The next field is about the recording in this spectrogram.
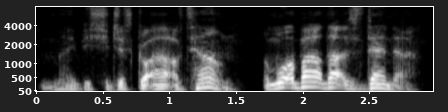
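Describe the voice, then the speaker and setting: A stubborn young investigator in a video game. His voice is slightly rough and moves freely up and down as he probes with earnest, plain-spoken questions. The sound is dry and close, with no room around it. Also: medium pitch, big pitch swings, brisk, dry recording. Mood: questioning. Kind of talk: video game character dialogue.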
